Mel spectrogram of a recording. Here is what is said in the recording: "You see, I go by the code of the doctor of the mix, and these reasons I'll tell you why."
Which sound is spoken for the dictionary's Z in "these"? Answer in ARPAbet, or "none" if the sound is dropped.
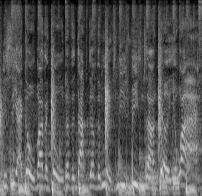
Z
